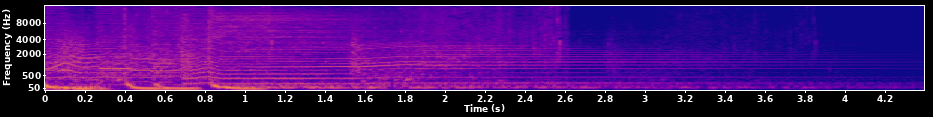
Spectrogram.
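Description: Background music coming to its end: a few deep bass beats, then a held final chord that fades out.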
